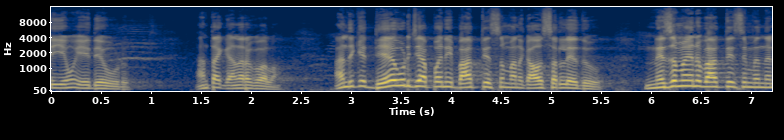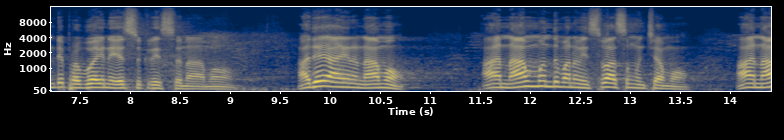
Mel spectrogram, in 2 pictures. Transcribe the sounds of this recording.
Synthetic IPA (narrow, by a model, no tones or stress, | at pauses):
jɐmeːd̪eːwuɽu | ɐnt̪aːɡɐnd̪ɾɐɡɔːlɐ̰m | ɐnd̪uk̬e̞ːd̪eːwuɽut͡ʃɛpːɐnibaːp̚t̪iːsɐmːɐnɐk̬iɐʋɐsɐɾɐle̞ːd̪u | nizɐmɐjnɐbaːp̚t̪iːsɐmend̪ɐɳʈ̬eːpɾɐbʱuʋɐjnɐje̞ːsukɾiːst̪unaːmɐ̰ | ɐd̪e̞ːaːjɐnɐnaːmɐ | aːnaːmɐmund̪imɐnɐ̃mʋiʃʋaːsɐmuɲt͡ʃaːmo̰ː | aːnaː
